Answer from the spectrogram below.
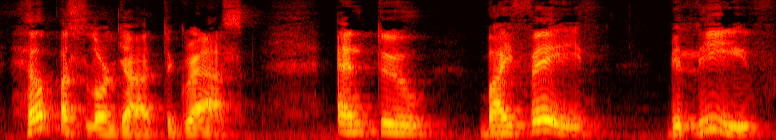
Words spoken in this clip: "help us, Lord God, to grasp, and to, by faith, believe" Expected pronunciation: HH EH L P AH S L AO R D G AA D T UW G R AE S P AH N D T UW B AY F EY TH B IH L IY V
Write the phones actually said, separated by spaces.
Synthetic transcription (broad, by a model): HH EH L P AH S L AO R D G AA D T UW G R AE S P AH N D T UW B AY F EY TH B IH L IY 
